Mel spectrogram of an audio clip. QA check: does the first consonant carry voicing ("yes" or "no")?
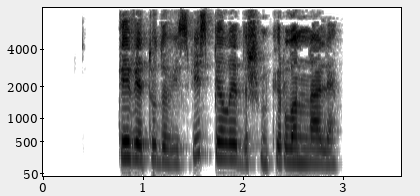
no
